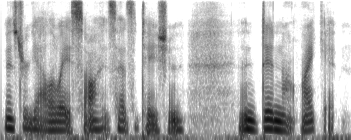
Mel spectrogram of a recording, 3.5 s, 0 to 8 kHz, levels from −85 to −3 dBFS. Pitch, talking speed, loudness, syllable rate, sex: 145 Hz, 170 wpm, -18 LUFS, 5.2 syllables/s, female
